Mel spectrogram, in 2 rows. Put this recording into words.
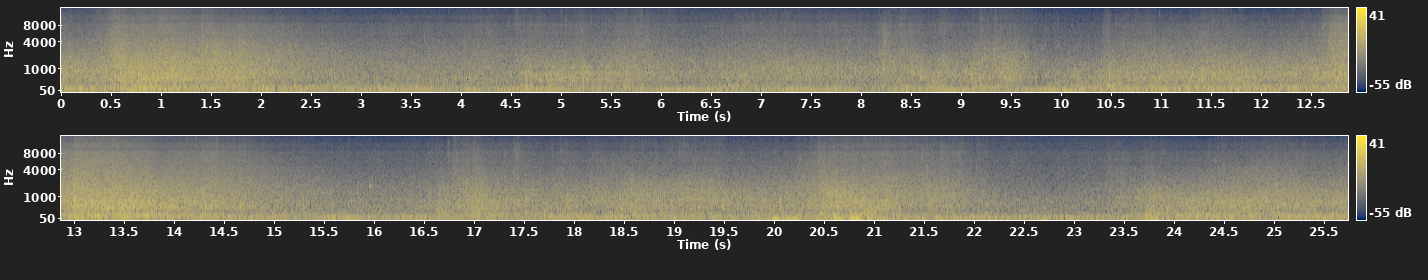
In the dock, Windy, Tide, Zoom H6 +Rode NT4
